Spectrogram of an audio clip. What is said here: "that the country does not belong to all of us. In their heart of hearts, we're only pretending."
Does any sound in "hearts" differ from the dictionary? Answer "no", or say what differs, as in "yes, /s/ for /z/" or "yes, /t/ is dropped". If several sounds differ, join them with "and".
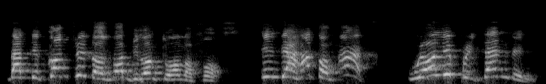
yes, /s/ is dropped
